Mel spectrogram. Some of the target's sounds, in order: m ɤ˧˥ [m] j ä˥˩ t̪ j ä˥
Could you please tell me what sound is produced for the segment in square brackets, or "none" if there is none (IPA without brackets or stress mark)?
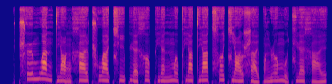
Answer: pʰ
